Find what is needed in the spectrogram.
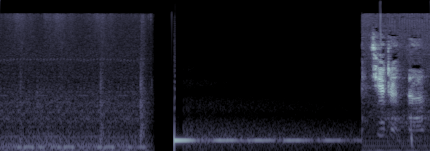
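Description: Soundtrack sound design: a held low note of the piano-led score fades out and the sound drops out for a moment. Then comes a click and a steady low electronic tone with a faint regular pulse, and a broadcast voice begins near the end.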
